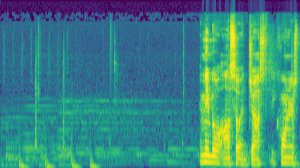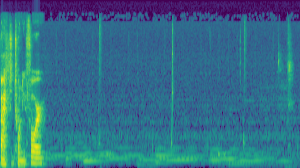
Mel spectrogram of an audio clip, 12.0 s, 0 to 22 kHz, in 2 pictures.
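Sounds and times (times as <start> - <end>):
faint chillhop chords: 0.0 - 12.0.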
